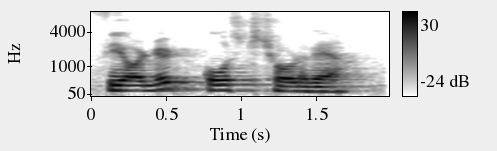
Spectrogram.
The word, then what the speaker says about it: fjord: है, उसको बोलते हैं फियोर्डेड कोस्ट, क्योंकि यहाँ पर फियोर्ड बनते हैं, जिसको FJORD भी लिखा जाता है। तो यहाँ पर हो जाएगा फियोर्डेड सी कोस्ट, प्रोनाउंस किया जाता है इसको फ्योर्ड।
